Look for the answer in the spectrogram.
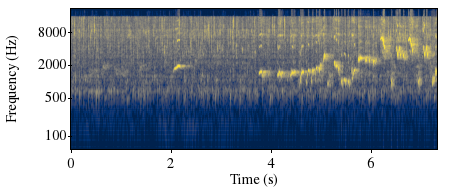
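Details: White-rumped shama singing in the morning: a varied, rich run of whistled and chattering phrases that grows louder and climbs higher after the first seconds, over a steady rush of water.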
